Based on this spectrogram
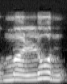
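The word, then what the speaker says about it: meloen: di sini kita lihat o o sama e dibacanya u melun UN melun sedangkan di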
